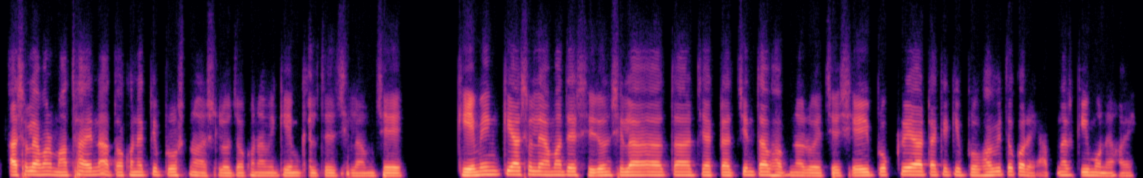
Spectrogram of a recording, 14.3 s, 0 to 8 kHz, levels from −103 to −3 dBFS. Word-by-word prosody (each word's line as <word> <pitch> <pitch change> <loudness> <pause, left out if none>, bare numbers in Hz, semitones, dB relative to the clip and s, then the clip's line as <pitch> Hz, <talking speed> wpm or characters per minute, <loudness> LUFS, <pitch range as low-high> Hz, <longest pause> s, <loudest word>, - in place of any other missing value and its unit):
আ - - +8
আসলে 165 +2 +2
আমার 165 +1 0
মাথায় 155 +3 +1
না - - +2 0.2
তখন 140 +2 -1
একটি 150 +2 -4
প্রশ্ন 145 0 -2 0.2
আসলো 130 0 -5
যখন 130 +2 -3
আমি 130 0 -3
গেম 130 0 +1
খেলতেছিলাম। 125 -1 -4 0.2
যে 125 - +2 0.9
গেমিং 145 +4 +5 0.2
কি - - +2
আসলে 165 -1 0
আমাদের 155 0 +1
সৃজনশীলাতার 150 +1 +1
যে - - -4
একটা 145 0 -2 0.2
চিন্তা-ভাবনা 145 -3 0
রয়েছে। 125 0 -1 0.2
সেই 140 +1 +2 0.2
প্রক্রিয়াটাকে 155 -1 +2
কি 155 - 0
প্রভাবিত 145 +4 0 0.2
করে 150 -5 +2 0.2
আপনার 150 +3 -4
কী 145 - -1 0.2
মনে 125 -2 -2
হয়? 125 +1 -7
145 Hz, 135 wpm, -25 LUFS, 135-155 Hz, 0.9 s, আ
